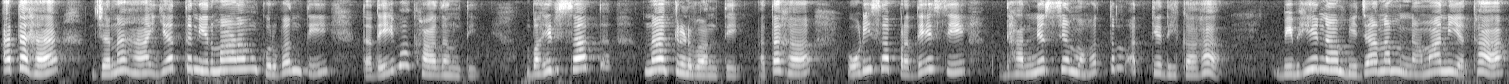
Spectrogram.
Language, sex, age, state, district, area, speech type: Sanskrit, female, 18-30, Odisha, Puri, rural, spontaneous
